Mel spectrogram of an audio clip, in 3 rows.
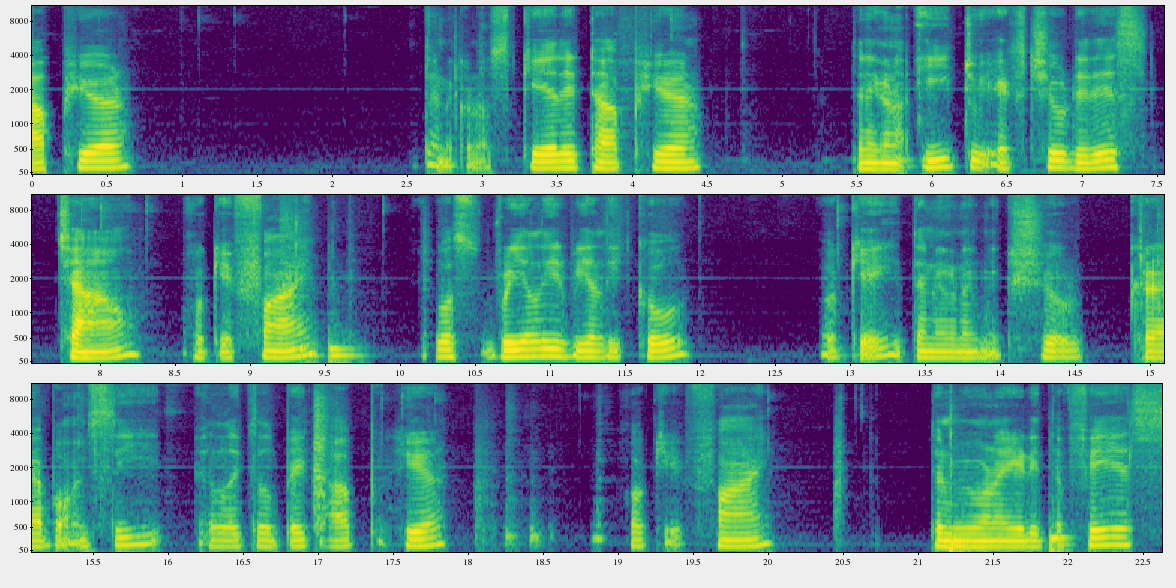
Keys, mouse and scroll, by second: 1.0 click, 1.3 middle click, 2.8 s, 4.1 click, 5.7 e, 7.9 click, 8.3 middle click, 9.3 Tab, 9.9-12.9 middle drag, 14.9 g, 15.4 x, 15.4 z, 17.4 click, 17.8 middle click, 19.2 middle click, 20.4 click, 21.2 Tab.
